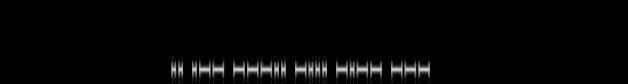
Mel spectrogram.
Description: Morse code, heard as a keyed tone, about 34 wpm, 700 Hz. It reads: IW8BYO
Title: DXCC-100 Call Signs - 6 Characters - 35wpm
